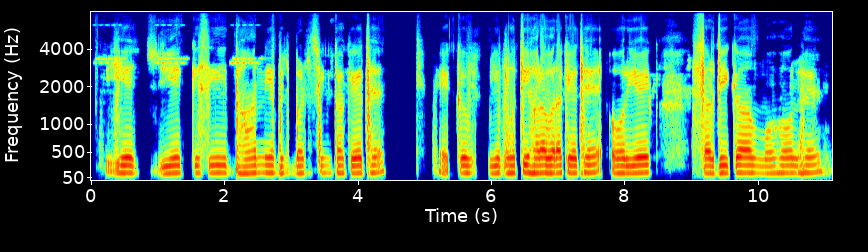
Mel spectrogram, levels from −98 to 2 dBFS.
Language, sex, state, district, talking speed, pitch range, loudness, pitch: Hindi, male, Uttar Pradesh, Jyotiba Phule Nagar, 130 wpm, 130-135 Hz, -15 LUFS, 135 Hz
